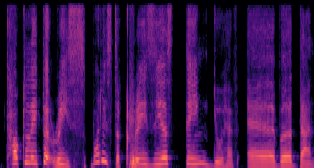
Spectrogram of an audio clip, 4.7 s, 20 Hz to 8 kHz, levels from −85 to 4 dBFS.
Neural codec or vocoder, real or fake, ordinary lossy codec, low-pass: codec, 16 kHz, 16 kbps, FreqCodec, smaller model; fake; none; none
